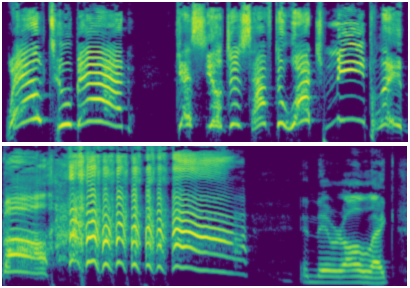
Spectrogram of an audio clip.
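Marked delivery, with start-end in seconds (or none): 0.0-4.6 very high, squealed taunt; high-pitched bratty crowing; gloating baby frog. Acted. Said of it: "the baby was like". 4.6-6.5 very high, long staccato laugh; squeaky villainous baby giggle; gloating baby cackle. Acted. Baby frog gloats after taunt.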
